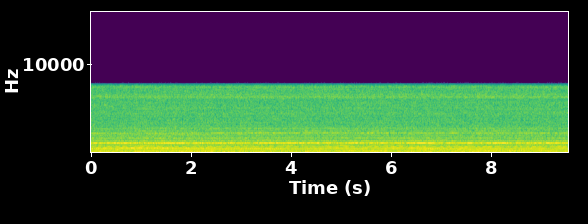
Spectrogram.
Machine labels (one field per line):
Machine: slide rail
